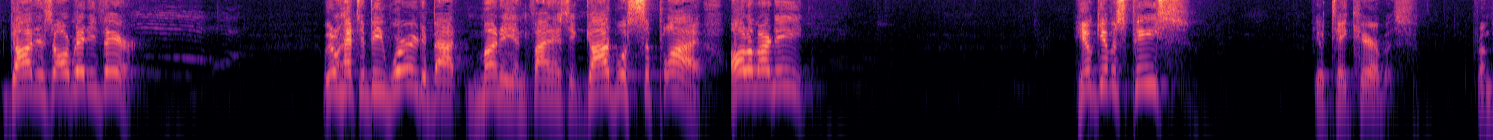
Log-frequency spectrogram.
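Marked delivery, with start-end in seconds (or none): 0.1-11.9 loud, high preacher's call; preaching at full force. Acted. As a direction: lift the congregation up with power. Opening of the sermon, preaching hard.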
